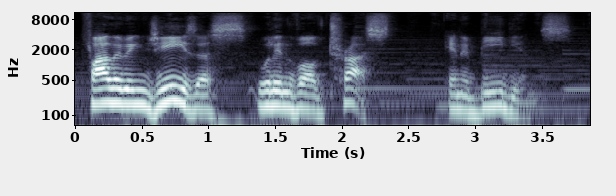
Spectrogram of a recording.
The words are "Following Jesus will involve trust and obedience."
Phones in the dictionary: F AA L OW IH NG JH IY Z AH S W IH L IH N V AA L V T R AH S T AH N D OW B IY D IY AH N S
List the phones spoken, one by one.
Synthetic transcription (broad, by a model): F AA L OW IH NG JH IY Z AH S W IH L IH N V AA L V T R AH S T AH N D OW B IY D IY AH N S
